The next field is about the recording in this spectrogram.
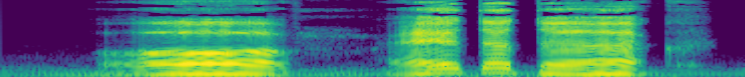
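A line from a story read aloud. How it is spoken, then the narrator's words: Drawling creature. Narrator (Russian): протянуло первое существо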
